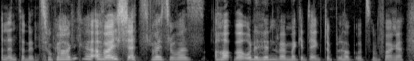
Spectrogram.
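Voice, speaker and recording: In an unremarkable speaking voice, a woman talks at a fairly high pitch with ordinary variation, keeping a moderate pace. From Lower Bavaria, Germany. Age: 20s. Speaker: food blogger and student. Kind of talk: radio interview. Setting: studio.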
